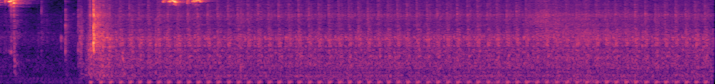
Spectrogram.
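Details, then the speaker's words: Carbureted Yamaha Fino, first morning cold start by kick (battery dead) after a part was replaced and left overnight: fires on one kick and settles into a clean, even putter of about three beats a second; healthy cold start after repair. "อันนี้ครั้งแรกนะเี่ครั้งตอนเช้าครั้งแรกนะครับผมจะสตาร์ทเท้านะครับเพราะว่าไอ้แบตเตอรี่มันหมดนะ"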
